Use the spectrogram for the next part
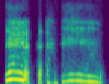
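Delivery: real laugh bursting out high; high burst of laughter. Real, not acted. Listener cracks up at her Pidgin impression, laughing high.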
